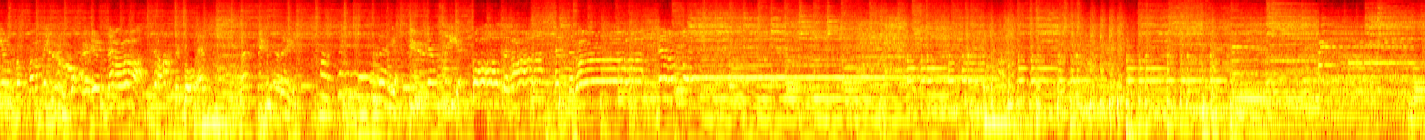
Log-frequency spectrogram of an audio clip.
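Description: Live jazz with a female singer backed by piano, vibraphone, bass and drums. Her melody wavers, then she holds one long note for several seconds around the middle.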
